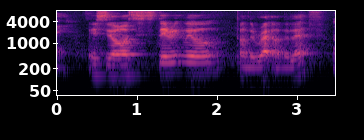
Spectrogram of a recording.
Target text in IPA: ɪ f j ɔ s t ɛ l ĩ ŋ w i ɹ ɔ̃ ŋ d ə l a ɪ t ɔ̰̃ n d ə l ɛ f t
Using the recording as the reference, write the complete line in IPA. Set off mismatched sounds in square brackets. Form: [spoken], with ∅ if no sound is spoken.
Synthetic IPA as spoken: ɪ [s] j ɔ s t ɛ [ɹ] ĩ ŋ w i [l] ɔ̃ [n] d ə [ɹ] a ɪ t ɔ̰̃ n d ə l ɛ f t

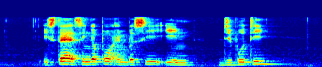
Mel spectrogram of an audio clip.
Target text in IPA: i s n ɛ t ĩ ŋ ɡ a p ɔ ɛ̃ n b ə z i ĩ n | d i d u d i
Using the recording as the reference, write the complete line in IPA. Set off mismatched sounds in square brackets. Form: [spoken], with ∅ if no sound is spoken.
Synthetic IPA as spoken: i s [d] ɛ [s] ĩ ŋ ɡ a p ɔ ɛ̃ [m] b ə [s] i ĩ n | [d͡ʒ] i [b] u [t] i

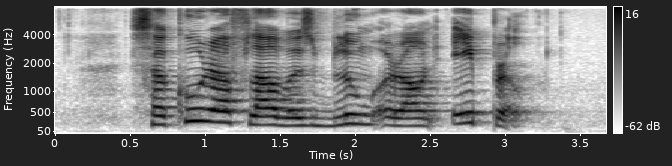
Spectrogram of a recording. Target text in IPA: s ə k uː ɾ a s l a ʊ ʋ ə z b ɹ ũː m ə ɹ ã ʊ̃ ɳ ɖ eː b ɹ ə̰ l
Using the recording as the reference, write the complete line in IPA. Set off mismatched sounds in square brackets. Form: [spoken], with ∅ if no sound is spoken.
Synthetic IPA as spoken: s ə k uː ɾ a [f] l a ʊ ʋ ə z b [l] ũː m ə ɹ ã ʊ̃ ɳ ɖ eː [p] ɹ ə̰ l

